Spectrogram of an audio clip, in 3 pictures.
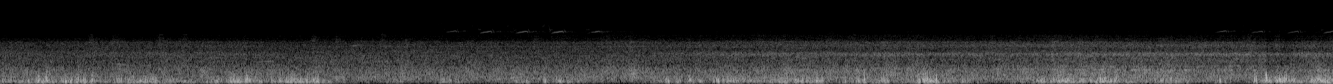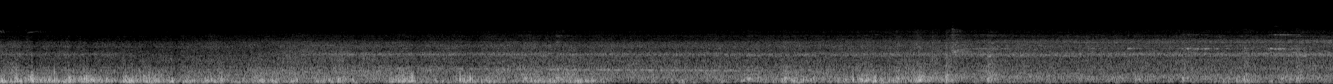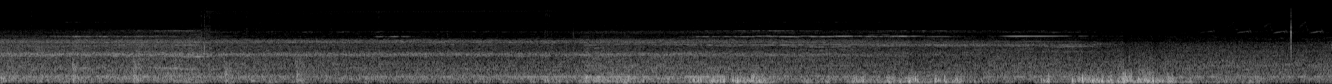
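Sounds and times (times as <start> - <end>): train rumble: 0.0 - 39.9
train wheels squealing: 4.4 - 6.1, 12.0 - 13.9, 24.5 - 37.9.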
